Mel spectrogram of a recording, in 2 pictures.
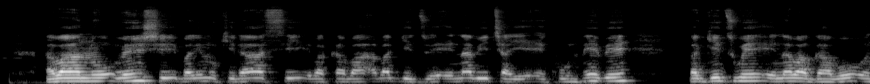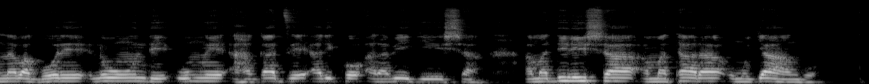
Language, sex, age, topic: Rundi, male, 25-35, education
